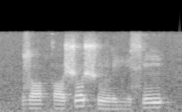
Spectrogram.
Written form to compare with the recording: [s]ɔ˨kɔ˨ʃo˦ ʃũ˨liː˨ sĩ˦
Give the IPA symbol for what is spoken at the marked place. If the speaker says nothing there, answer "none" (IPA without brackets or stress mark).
z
